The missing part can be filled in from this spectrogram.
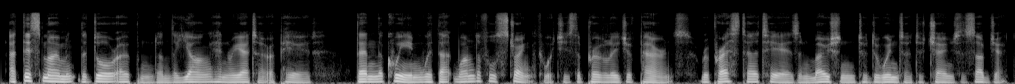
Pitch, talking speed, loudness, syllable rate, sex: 110 Hz, 215 wpm, -18 LUFS, 5.9 syllables/s, male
